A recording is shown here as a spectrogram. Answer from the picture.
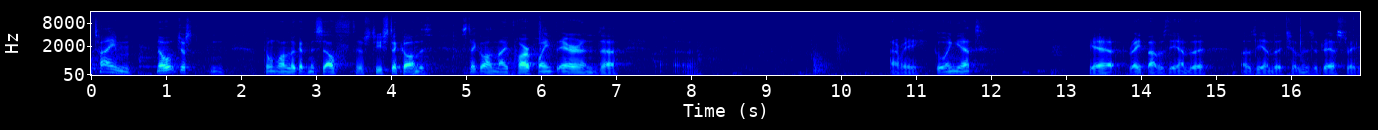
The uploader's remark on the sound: This is the recording of the Bible reading and sermon from our morning service on Sunday 19th March 2023. Minister of 1st Portglenone Presbyterian Church.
